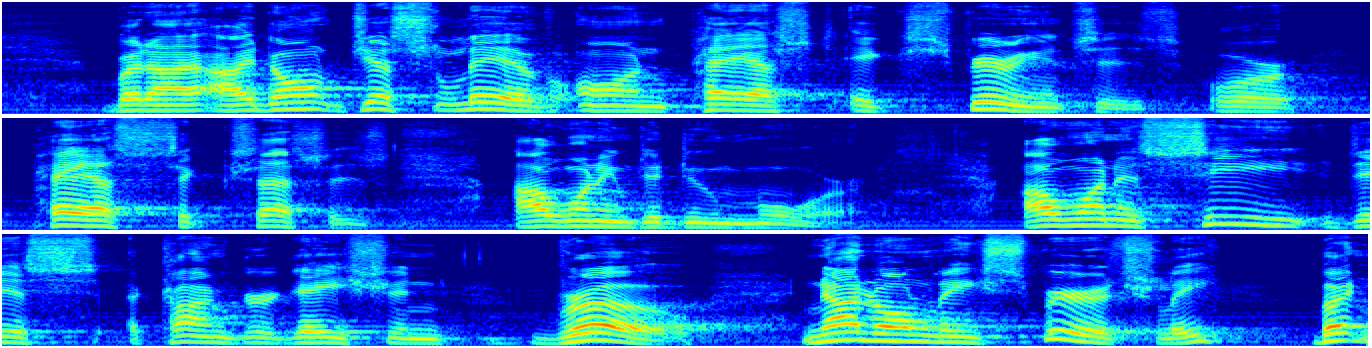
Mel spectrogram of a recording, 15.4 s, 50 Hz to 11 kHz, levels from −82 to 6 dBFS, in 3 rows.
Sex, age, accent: male, 60-79, American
